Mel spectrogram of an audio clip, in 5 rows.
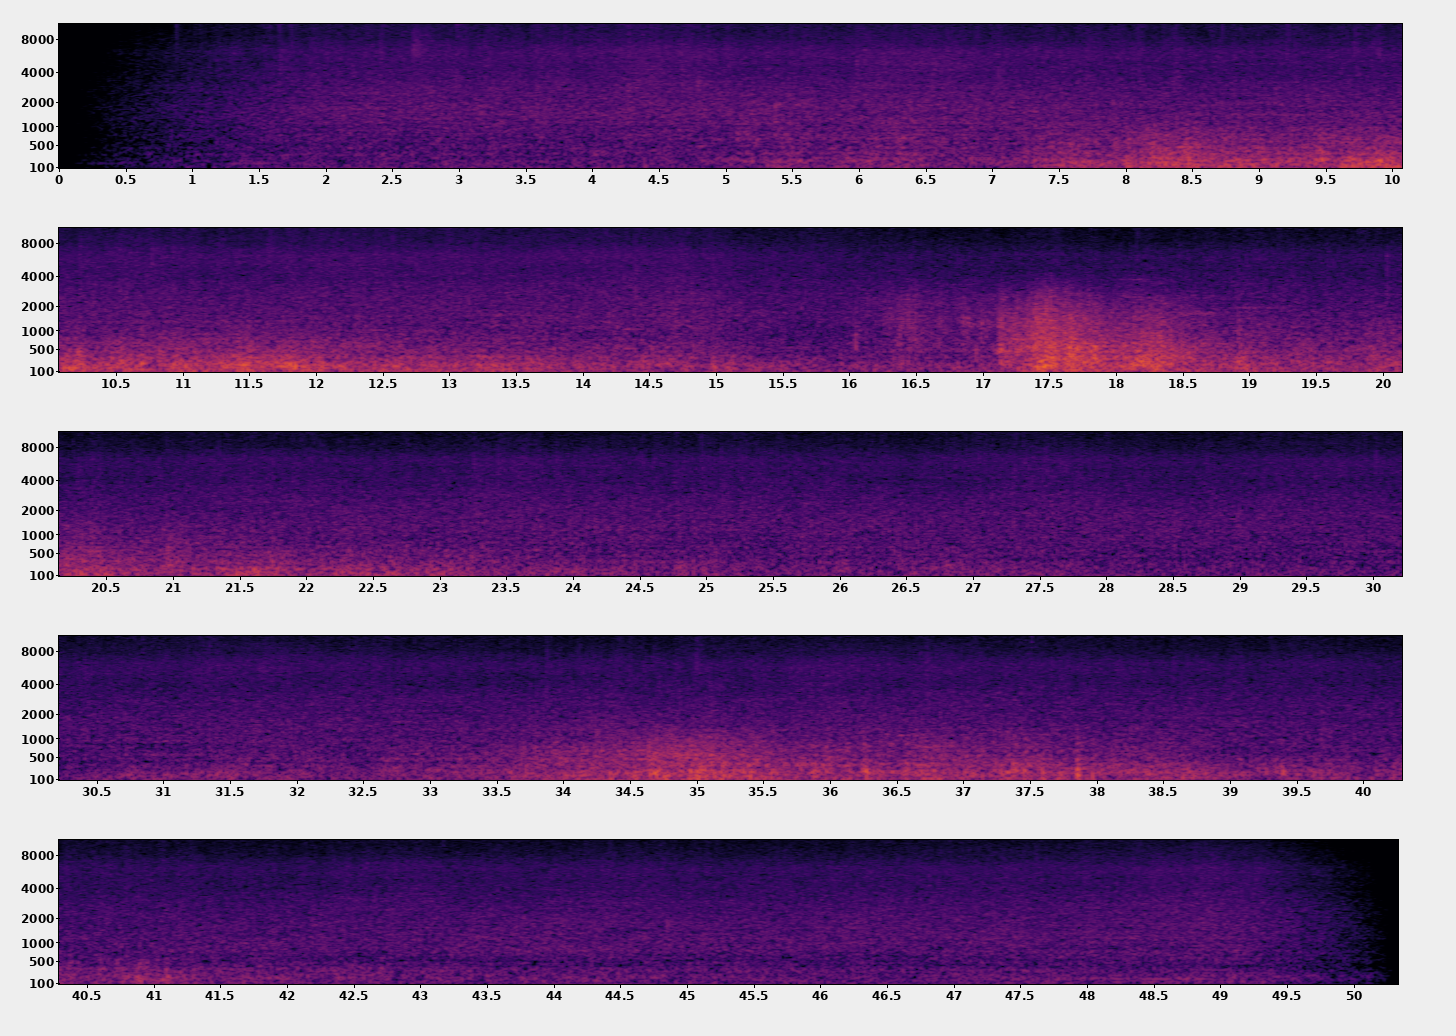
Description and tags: orage+pluie2 (b2)
A storm in Paris recorded on DAT (Tascam DAP-1) with a Behringer B2PRO by G de Courtivron.
storm, paris, rain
